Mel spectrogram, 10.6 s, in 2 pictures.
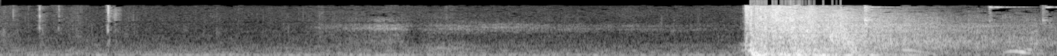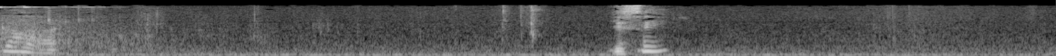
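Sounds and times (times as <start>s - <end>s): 
gunshot: 3.8s - 5.2s
speech: 5.1s - 5.8s, 8.4s - 8.8s.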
